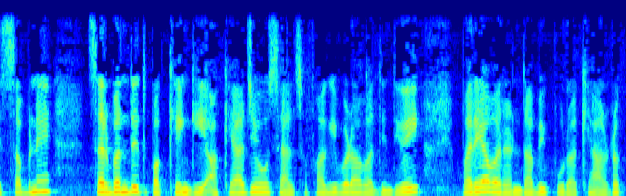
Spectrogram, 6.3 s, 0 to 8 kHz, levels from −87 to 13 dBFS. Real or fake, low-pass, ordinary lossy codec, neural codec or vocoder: real; 7.2 kHz; none; none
